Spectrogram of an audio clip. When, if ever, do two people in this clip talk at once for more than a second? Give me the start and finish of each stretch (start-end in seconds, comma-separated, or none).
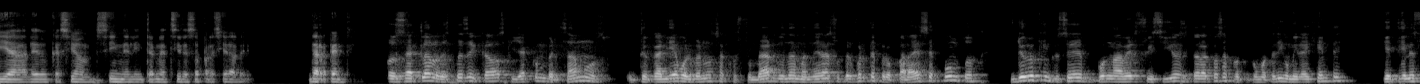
none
